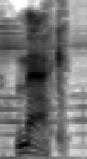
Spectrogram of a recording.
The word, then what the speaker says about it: Mac: Mac. Mac. Yeah, it's one syllable.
